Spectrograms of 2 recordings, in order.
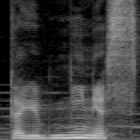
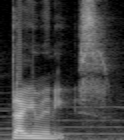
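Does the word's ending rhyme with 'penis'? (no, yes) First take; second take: yes; no. First: The ending rhymes with the word penis. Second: The ending does not rhyme with penis. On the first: The speaker calls it wrong. "you're thinking Diaminus because penis" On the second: The speaker calls it right. "No, it's Diamines"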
